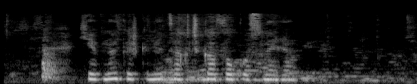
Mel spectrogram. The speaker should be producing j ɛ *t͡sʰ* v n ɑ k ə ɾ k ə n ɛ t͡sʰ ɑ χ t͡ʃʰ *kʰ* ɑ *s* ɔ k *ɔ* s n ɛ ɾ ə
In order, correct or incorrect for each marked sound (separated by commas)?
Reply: incorrect, incorrect, incorrect, incorrect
